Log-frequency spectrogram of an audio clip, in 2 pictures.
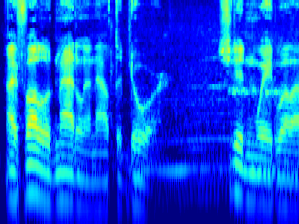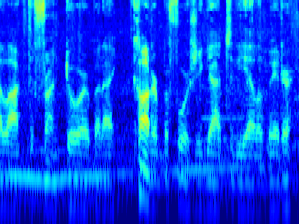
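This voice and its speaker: An actor playing a serious, plain-spoken 1930s private detective in a noir audio drama. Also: male voice, very deep voice, fairly even intonation, quick pace, very noisy. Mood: wry, reminiscing. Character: earnest, dutiful 1930s private detective, a man. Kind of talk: noir audio drama acting and first-person narration. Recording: music behind the voice.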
